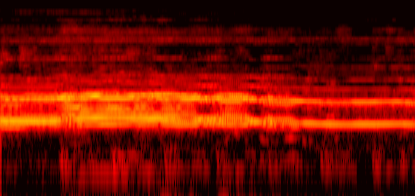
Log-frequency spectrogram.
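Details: Siberian Husky, a male dog, singing along to a TV advert; a sustained wavering howl with rich harmonics, sliding slightly up then settling lower, holding steady for about four seconds.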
